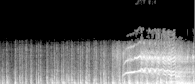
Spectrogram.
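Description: Steady clip-clopping hoofbeats of the horse Scout plod along for a couple of seconds, then a loud, high, wavering horse whinny rises over them and holds to the end.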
